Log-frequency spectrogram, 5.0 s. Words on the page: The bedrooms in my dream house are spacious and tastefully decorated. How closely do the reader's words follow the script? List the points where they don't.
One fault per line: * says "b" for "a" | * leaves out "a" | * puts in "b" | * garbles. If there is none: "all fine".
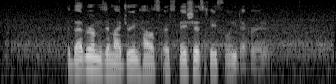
* leaves out "and"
